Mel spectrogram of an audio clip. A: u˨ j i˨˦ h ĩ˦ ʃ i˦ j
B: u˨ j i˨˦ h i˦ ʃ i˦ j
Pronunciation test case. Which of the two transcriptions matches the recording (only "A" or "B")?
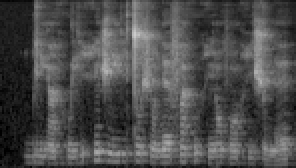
A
